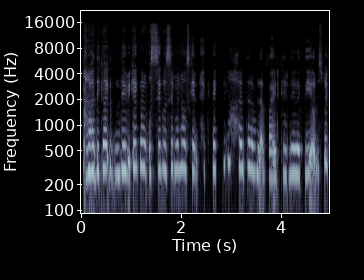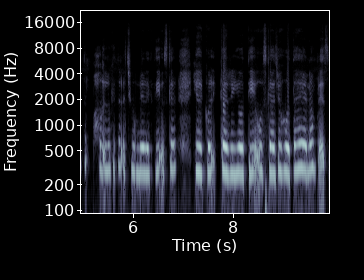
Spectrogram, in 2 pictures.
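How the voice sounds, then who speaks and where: A woman's voice: high voice, dark tone, no echo. A young woman casually narrating a romance story, chatty and full of fillers and asides to the listener.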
